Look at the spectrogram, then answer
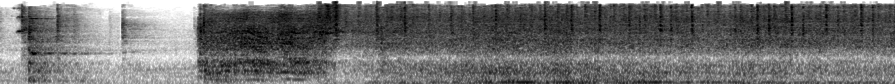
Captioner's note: truck starting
